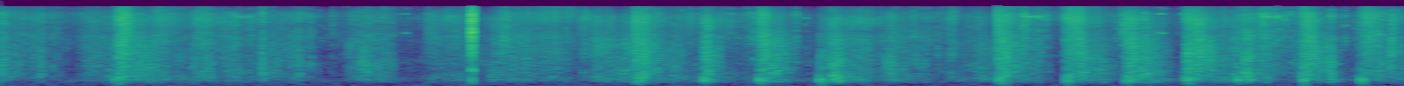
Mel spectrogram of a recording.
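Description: Footsteps crunch steadily over snow and gravel.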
